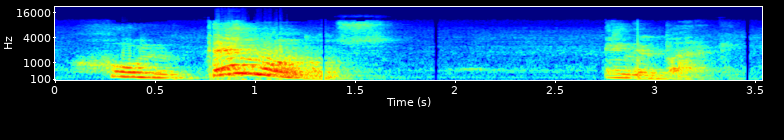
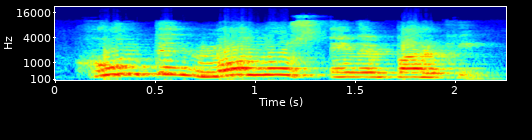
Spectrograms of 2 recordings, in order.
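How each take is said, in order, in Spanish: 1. La tónica cae en la segunda sílaba. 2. La tónica cae en la primera sílaba. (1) "La tilde, la fuerza" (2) "le quitaron la tilde"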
